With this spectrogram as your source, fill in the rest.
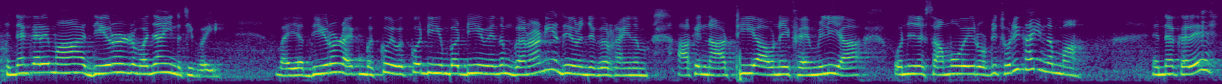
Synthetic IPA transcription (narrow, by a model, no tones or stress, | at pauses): ɦɪnə̆kɐɾemãːd̪ʱiːɾəɽ̃ʈʋɐɲaːĩnɐt̪ʰipɐi | ɓɐd̪ʱiːɾʊɽɦɪkɦɪkɦɪkoɗĩːə̃ɓɐɗĩːə̃ʋẽːnd̪əmɡʱɐɾaːnĩːə̃d̪ʱiːɾʊn̆d͡ʑeːɡʱɐɾkʰaːĩːnd̪əm̆ | ãːkʰeːnaːʈʰiaːʊnd͡ʑiːfɛːmɪliaː | ʊnəd͡ʑeːsaːmoʋeiɾoːʈ̬it̪ʰoːɾikʰaːĩːnd̪əmːãː | ɦɪnə̆kɐɾe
